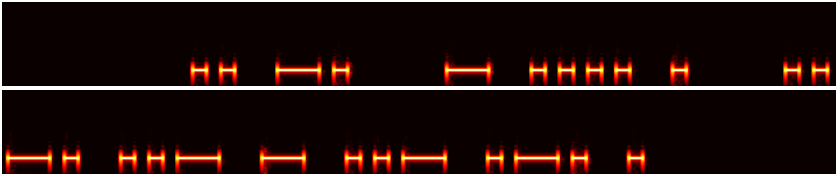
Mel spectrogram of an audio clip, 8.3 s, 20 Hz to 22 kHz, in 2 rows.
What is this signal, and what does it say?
Morse code, heard as a keyed tone, about 17 wpm, 700 Hz. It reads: IN THE FUTURE
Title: Speed-Racing - Sets of 3 Words 17wpm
